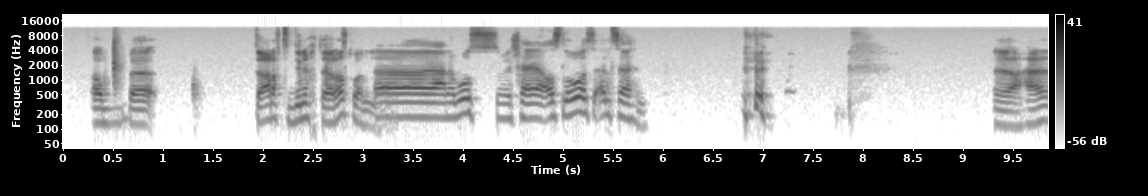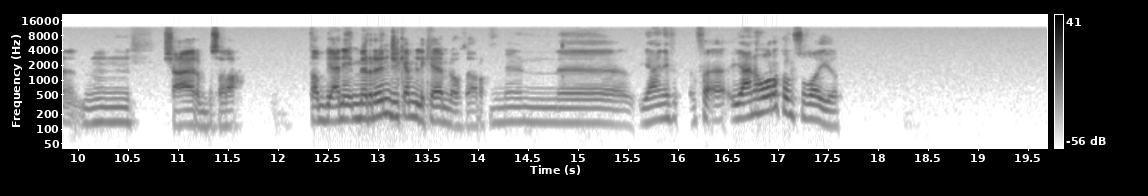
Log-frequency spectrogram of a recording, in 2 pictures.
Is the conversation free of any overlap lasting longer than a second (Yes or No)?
Yes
